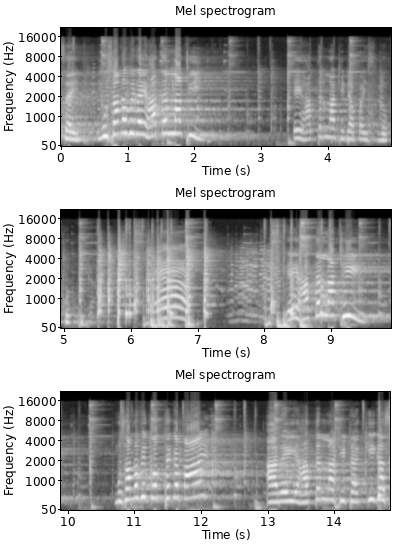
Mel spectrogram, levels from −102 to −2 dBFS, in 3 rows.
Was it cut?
no; 0 cuts

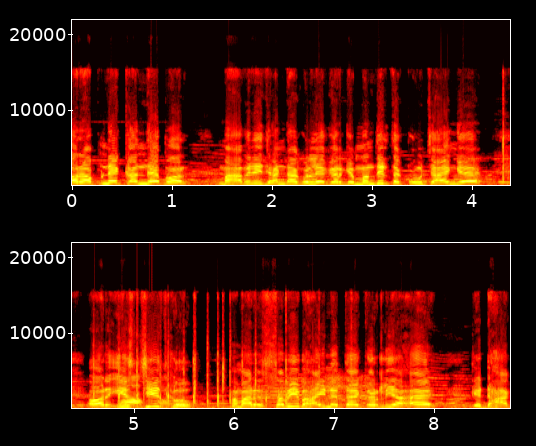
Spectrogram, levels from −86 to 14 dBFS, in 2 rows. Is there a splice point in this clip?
no; 0 cuts

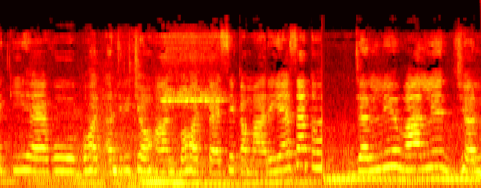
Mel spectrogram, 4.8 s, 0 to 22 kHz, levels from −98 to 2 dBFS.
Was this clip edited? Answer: yes; 1 cut; at 3.2 s

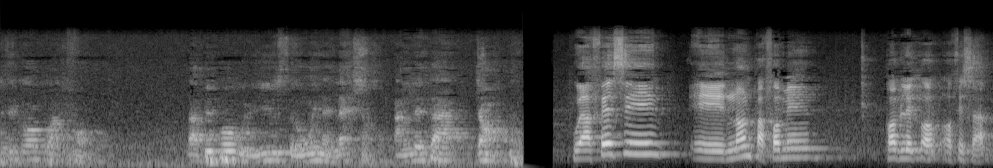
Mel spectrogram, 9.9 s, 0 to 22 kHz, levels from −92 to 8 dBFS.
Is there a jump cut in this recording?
yes; 1 cut; at 5.2 s

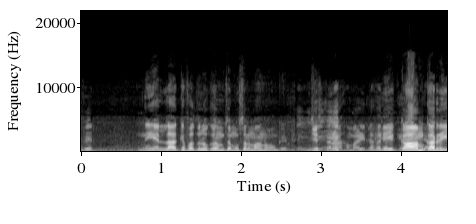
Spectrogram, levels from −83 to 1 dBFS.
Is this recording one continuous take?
yes; 0 cuts

